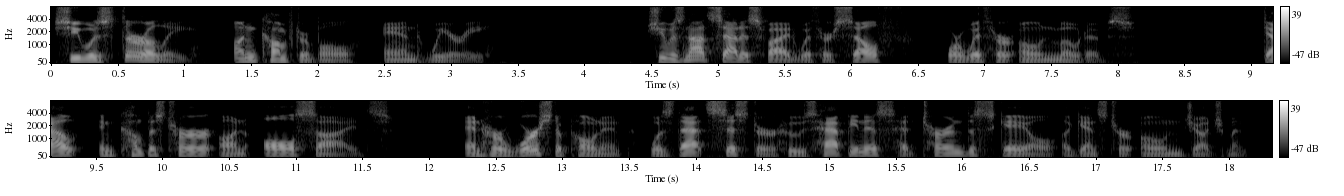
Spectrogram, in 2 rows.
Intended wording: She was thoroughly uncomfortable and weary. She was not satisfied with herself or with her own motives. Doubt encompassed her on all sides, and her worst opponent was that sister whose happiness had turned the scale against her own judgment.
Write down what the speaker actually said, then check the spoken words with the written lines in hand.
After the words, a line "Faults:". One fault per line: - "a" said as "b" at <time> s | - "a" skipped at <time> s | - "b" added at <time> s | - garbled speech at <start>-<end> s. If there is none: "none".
She was thoroughly uncomfortable and weary. She was not satisfied with herself or with her own motives. Doubt encompassed her on all sides, and her worst opponent was that sister whose happiness had turned the scale against her own judgment.
Faults:
none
